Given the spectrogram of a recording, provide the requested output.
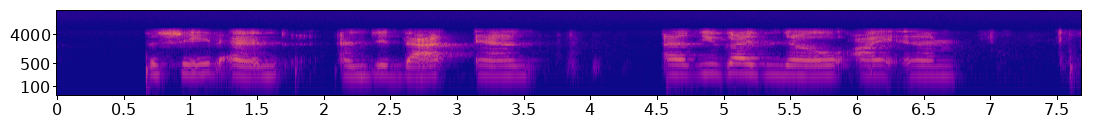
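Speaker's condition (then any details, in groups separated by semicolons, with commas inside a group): Cerebral palsy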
